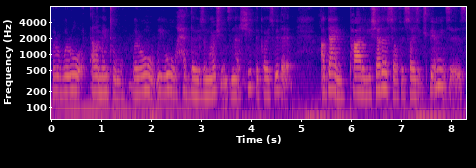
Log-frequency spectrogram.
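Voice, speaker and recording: Audible room echo surrounds the speaker. She is a woman talking at a moderate pace. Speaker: spiritual podcast co-host. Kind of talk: casual chat. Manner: loud; animated.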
